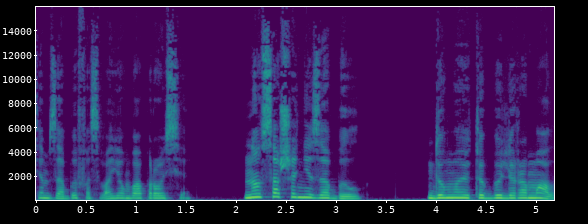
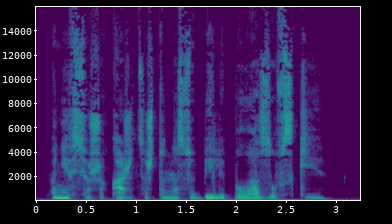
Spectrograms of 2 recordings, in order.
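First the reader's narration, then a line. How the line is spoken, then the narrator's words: Barely audible speech. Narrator (Russian): едва слышно проговорила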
